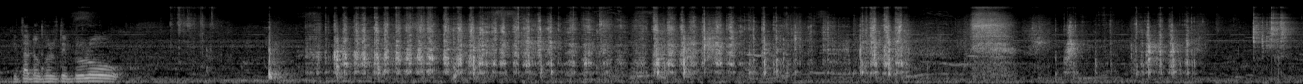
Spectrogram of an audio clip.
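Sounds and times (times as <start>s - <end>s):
scratchy rubbing on plastic: 3.0s - 9.1s.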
